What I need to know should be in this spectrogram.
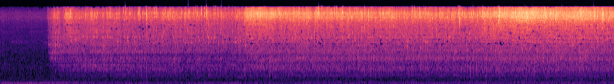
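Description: Raw meat sizzles loudly in hot oil, getting louder as more pieces go in.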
